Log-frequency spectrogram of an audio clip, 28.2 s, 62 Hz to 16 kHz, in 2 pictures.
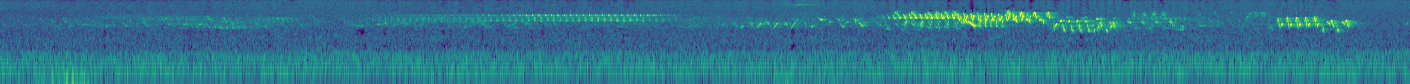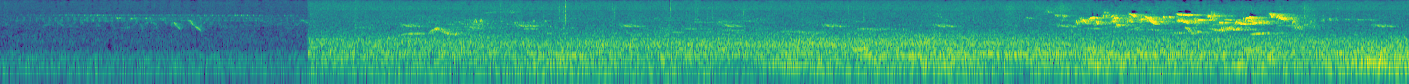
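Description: Wild birds singing, with quick high trills. About 17 seconds in the sound cuts to a noisier recording in which a bird gives a short chirp over and over, and near the end comes a louder burst of song.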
